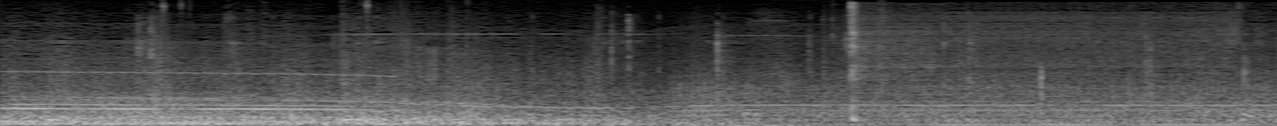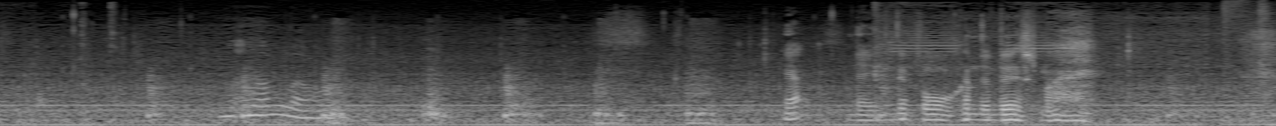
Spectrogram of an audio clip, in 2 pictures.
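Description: A bus engine whines as the bus slows down and then idles steadily.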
